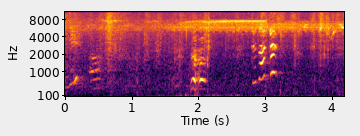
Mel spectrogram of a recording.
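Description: A few short, high-pitched calls from children's voices: one just after the start, a louder one about two seconds in, and a rising call about three seconds in.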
